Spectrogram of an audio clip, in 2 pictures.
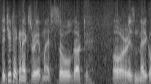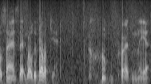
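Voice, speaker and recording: An actor playing a sardonic, disillusioned husband in a mannered, theatrical 1950s American radio drama style. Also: male voice, sits low, animated, normal speed. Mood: wry, bitter. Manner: wry, mannered, theatrical delivery. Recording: dull, hissy vintage radio recording.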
